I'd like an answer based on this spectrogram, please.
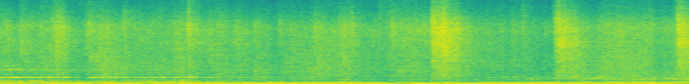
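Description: A steady low drone with several held, ringing tones layered over it, like a singing bowl. A few short, noisy swishes cut across it, the clearest about four and a half and five and a half seconds in.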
